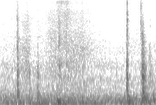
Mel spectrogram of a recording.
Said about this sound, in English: I'm going to lock my doors.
